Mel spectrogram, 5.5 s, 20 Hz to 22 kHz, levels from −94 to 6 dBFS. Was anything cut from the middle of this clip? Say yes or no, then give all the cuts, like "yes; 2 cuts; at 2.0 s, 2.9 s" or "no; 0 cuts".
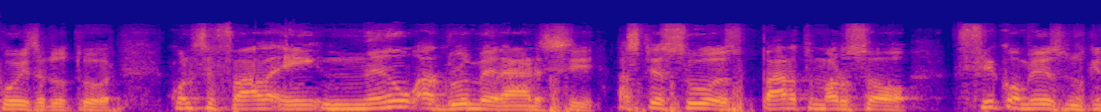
no; 0 cuts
